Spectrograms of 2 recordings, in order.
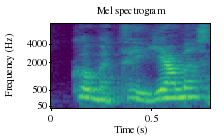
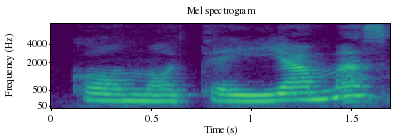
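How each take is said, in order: First: It is said fast. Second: It is said slowly.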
